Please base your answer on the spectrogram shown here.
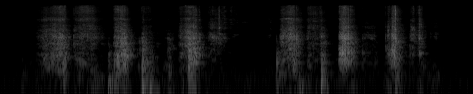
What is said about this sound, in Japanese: あ、今ですか今、このハサミを使って、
